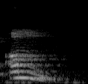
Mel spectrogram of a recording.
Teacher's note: मुंह अपना बंद होकर स्वर बाहर यानी कि नाक से बाहर निकलता है उसको हम अम, अम यानी उसे हम अनुस्वर अनु माफ कीजिए अनुनासिक कहते हैं।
